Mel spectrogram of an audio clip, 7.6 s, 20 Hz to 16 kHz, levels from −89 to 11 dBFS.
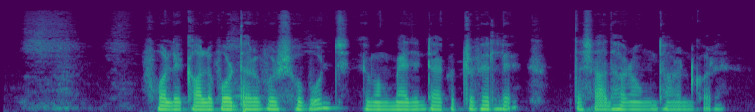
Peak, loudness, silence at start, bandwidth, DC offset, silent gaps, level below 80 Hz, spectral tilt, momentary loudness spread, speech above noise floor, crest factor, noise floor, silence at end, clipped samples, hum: -2 dBFS; -21 LUFS; 0.55 s; 9 kHz; under 0.1%; none; -44 dBFS; -9 dB/octave; 12 LU; 38 dB; 20 dB; -57 dBFS; 0.3 s; under 0.1%; none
